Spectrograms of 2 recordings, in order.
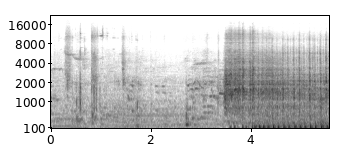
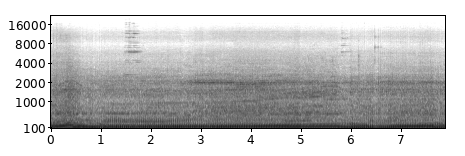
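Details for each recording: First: TVS Ntorq BS6 scooter idling: after starting, steady knocking rattle about three beats a second over the idle; loose starter (self) bearing nut causing the noise. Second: TVS NTorq XP BS6 scooter engine after a loose nut was tightened (rattle blamed on loose nut/bearing): steady, even low hum with a smooth throttle blip and no tapping or rattle; runs healthy.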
